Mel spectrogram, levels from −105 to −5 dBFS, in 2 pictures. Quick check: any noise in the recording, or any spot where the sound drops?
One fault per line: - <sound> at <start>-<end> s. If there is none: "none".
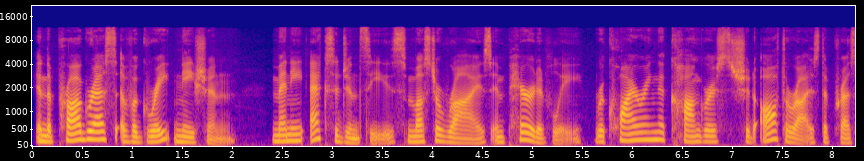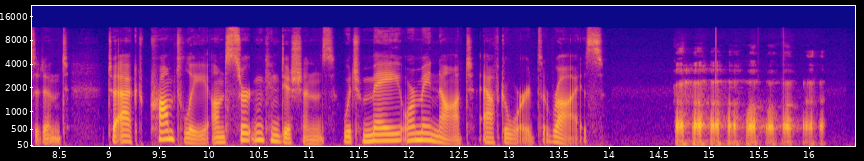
- laugh at 14.6-16.2 s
